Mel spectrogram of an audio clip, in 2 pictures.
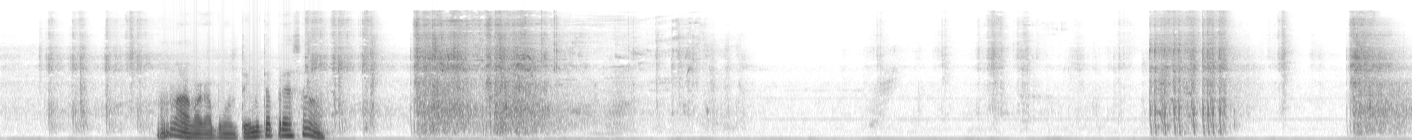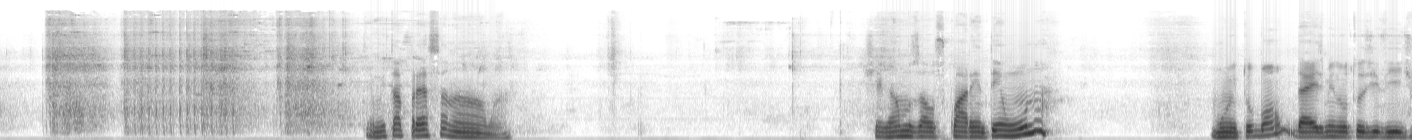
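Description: Video game sound effects play from a small phone speaker.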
